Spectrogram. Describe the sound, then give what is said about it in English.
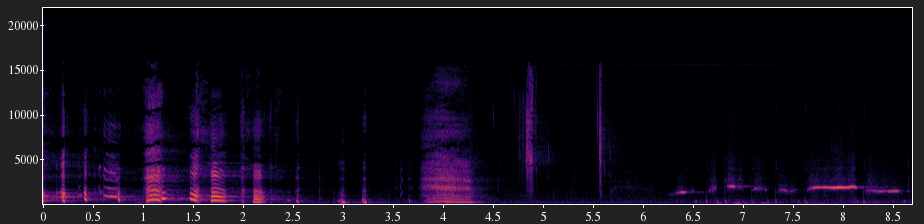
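A woman whistles a wavering tune in the latter part, preceded by bursts of giggling and vocal noises, moderately loud. “The woman began to whistle.”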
